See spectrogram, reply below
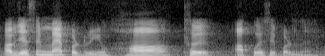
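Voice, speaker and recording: A woman's voice: mid-range voice, lively intonation. A woman talks through a beginner's reading lesson, patiently sounding out each word and stopping to check the class is following. Her voice sits in a middle range, and the recording is a bit dull and lo-fi with faint hiss behind it. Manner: patient, explains step by step and sounds words out slowly. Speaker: primary school teacher. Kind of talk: Hindi phonics lesson over slides.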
